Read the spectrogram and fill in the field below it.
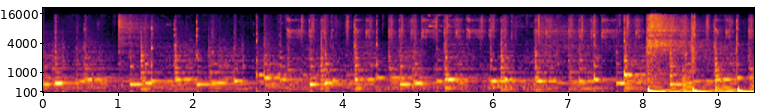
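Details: Music with instruments plays throughout, with no animal sound heard.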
